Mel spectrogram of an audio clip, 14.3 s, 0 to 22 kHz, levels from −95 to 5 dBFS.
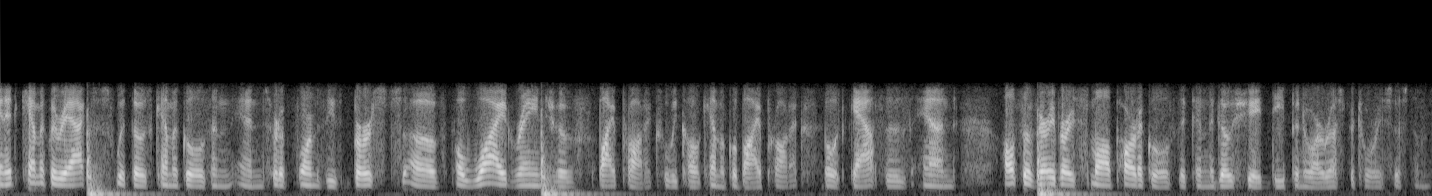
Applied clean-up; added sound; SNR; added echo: none; Knock; 11 dB; none.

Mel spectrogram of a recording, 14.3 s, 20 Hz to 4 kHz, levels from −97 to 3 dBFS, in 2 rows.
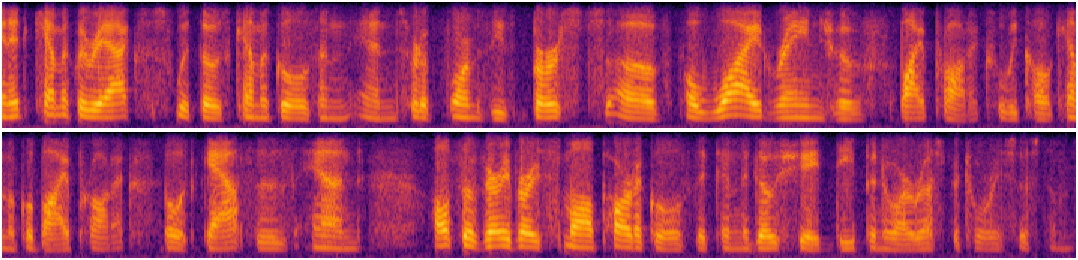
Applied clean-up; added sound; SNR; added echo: none; none; none; none.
